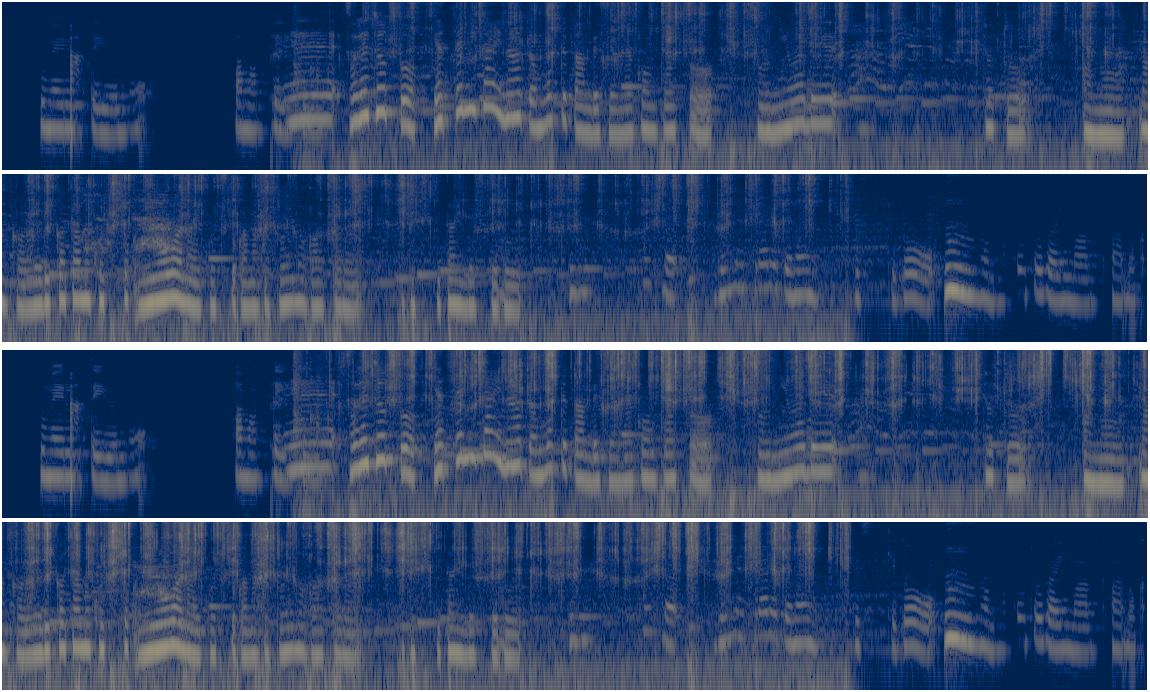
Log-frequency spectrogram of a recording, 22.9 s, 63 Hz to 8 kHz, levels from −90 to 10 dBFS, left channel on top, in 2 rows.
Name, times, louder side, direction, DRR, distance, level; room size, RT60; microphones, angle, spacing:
voice 1, 0.4-1.5 2.3-3.3 7.8-8.2 8.5-8.7 16.4-16.6 17.1-17.4 17.9-20.8 21.2-22.9, right 1 dB, 45° right, 10 dB, 1.4 m, -56 dB
voice 2, 2.8-8.3 9.8-10.3 10.8-15.1 15.4-16.6 20.9-21.3, equal, 5° right, 7 dB, 0.7 m, -43 dB
sound 1, 2.9-19.9, right 14 dB, 65° right, 0.6 m, -42 dB
sound 2, 3.7-20.9, left 3 dB, 35° left, 2.4 m, -65 dB
sound 3, 3.9-18.7, left 1 dB, 75° left, 7.9 m, -63 dB
10.5 x 9.6 x 9.9 m, 0.43 s
head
